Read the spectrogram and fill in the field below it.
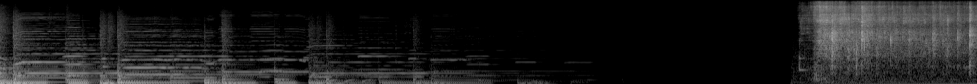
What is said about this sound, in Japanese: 料理を作る音はいい音だね。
